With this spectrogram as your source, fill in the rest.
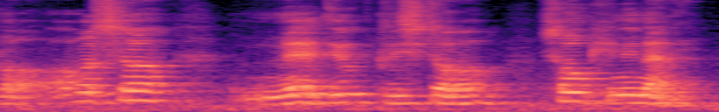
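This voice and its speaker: An actor playing Sulaiman, a jealous, quarrelsome husband in a comedy TV drama who yells and teases his wife. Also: high-pitched, steady tone, moderate pace, recorded from a distance, lightly acted. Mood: teasing. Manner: shouting, teasing, quarrelsome. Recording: roomy sound from off the mic.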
